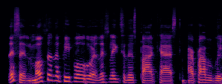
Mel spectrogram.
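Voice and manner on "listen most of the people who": usual speaking voice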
